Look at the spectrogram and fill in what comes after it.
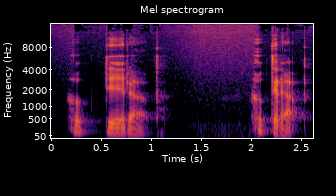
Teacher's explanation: The T in it sounds like a fast D.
